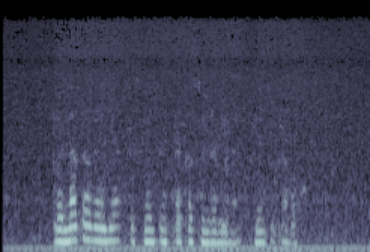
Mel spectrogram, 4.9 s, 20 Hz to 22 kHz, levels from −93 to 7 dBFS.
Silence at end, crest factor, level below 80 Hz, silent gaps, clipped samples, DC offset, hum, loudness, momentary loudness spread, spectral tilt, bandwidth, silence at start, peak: 0 s; 16 dB; -38 dBFS; none; under 0.1%; under 0.1%; none; -23 LUFS; 19 LU; -7.5 dB/octave; 16.5 kHz; 0.05 s; -6 dBFS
